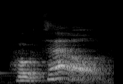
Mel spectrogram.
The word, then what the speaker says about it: hotel: Let's say, for example, this word, you wouldn't say hotel, right? But you're gonna say hotel, right? So the stress is here. So we hear our T, hotel. Hotel.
